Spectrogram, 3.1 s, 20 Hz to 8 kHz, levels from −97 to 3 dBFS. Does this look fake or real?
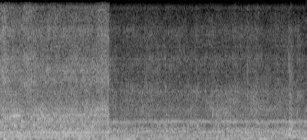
fake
